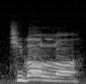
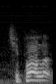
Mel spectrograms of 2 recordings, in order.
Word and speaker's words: cipolla: Aglio, garlic, cibollo. Cipolla, the onion, l'oignon.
